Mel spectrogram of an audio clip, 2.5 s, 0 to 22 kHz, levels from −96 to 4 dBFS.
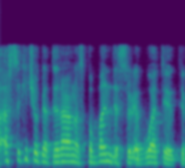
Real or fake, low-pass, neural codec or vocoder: fake; 7.2 kHz; codec, 16 kHz, 1.1 kbps, Voila-Tokenizer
